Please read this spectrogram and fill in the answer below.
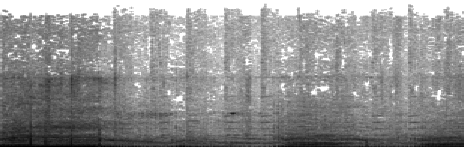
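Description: Gearless scooter's small engine running at low revs, louder for the first second and a half, then easing off and picking up again about four seconds in, with music in the background.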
